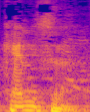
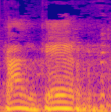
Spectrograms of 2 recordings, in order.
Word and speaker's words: cancer: Tulisannya C-A-N-C-E-R. Orang barat membacanya cancer. Cancer. Payah orang kita bilang cancer, kanker.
